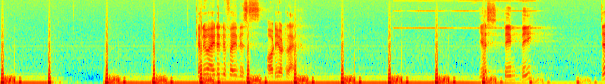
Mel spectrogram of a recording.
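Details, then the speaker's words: Cardiac ejection systolic murmur played as a quiz sound at a medical conference. "What is this noise all about? Ejection systolic murmur. This is a cardiac murmur."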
